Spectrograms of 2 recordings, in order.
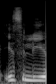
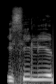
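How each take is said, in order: First: इसलिए with no ई in the middle, three syllables is-li-ye; correct form shown. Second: इसीलिए with a long ई in the middle, four syllables i-see-li-ye; wrong form shown. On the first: Teacher gives students the correct form इसलिए, said crisply as is-li-ye. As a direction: give इसलिए as the right version, short and clipped in the middle. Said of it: "इसलिए होता है". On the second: Teacher shows students the wrong form इसीलिए, said clearly as i-see-li-ye. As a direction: say इसीलिए as the wrong version, stretching the ई. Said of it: "इसीलिए नहीं होता".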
